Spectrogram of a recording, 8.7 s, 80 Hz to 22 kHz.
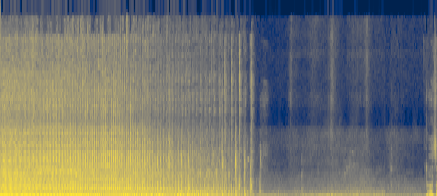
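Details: Victa Sunbeam mower from about the mid-1970s, running on a carburetor borrowed from another mower in place of its KBY carb: steady, even buzz for about three seconds, then winds down and stops. Motor sounds healthy but was slow to start.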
